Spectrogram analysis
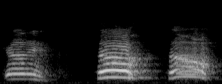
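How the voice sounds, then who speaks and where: An actor playing a frightened, delirious young wounded crook, groaning in a 1940s radio drama. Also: male voice, very high voice, very slow, highs cut off, exaggerated voice. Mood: delirious, terrified. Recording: very noisy old radio recording.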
